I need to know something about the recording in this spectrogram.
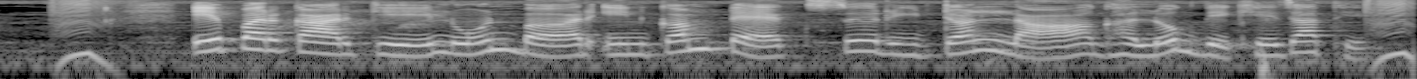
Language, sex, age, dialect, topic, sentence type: Chhattisgarhi, female, 41-45, Eastern, banking, statement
